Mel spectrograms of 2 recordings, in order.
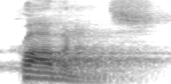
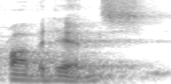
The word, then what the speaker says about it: provenance: Provenance, not providence.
